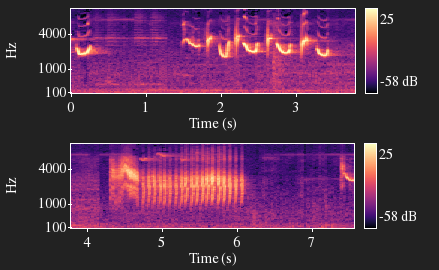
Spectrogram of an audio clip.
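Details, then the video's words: Lure song of the sirtu meant to get rarely singing sirtu birds calling: a string of looping, dipping whistled notes repeated about twice a second, followed by a buzzy rattling trill with scratchy overtones. "sirtu gacor PALING MUJARAB UNTUK pancingan suara sirtu JARANG BUNYI AGAR burung sirtu gacor"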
